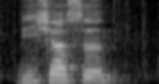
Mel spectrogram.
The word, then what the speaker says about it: knee shot: 니샷은 무릎샷이죠. 무릎샷. 옆에 보이는 영어로 보시면 KNEESHOT라고 써요. 니샷은 이것을 약자로 KS샷이라고도 하기도 하고, K가 묵음이기 때문에 이걸 NS샷이라고도 하기도 합니다.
